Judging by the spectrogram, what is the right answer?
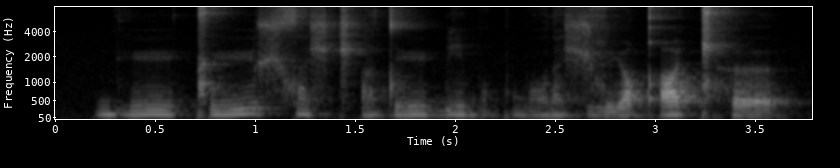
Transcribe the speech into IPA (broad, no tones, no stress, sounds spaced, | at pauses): bʱ yː ǁ yː ʃ s a̤ ʃ t͡ʃʼ a̤ t yː ɓ i b ɔ̤ k b ɔ̤ ɾ a̤ ʃ ɮ y qʼ əː ǁʰ ə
